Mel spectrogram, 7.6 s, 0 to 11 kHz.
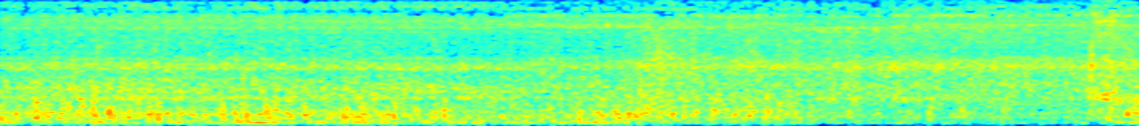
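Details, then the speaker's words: Rebuilt 1979 Ford F150 V8, warm, with temperature and oil pressure good: steady, even idle with hissy intake rush on top, no misses or stumbles; normal idle. "Now let's see what she sounds like. As you can tell, it sounds really good."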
